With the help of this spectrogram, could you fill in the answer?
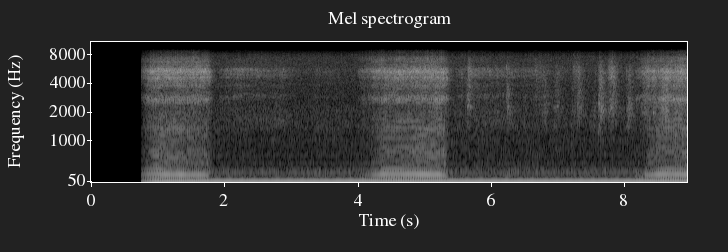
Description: My 20 weeks old Boerboel pup, Oya, snoring during naptime.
